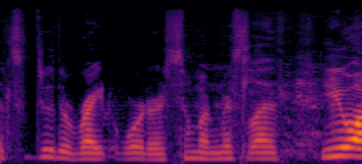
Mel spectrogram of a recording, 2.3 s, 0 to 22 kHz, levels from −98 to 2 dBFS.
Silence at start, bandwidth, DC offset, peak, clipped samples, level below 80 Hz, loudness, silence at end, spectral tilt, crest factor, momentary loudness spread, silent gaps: 0.05 s; 17.5 kHz; under 0.1%; -16 dBFS; under 0.1%; -86 dBFS; -44 LUFS; 0 s; -5.5 dB/octave; 22 dB; 5 LU; none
